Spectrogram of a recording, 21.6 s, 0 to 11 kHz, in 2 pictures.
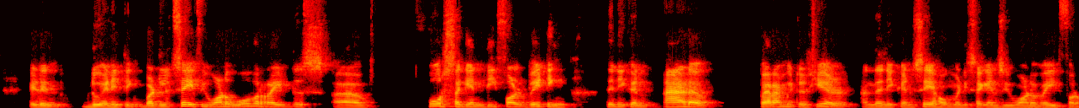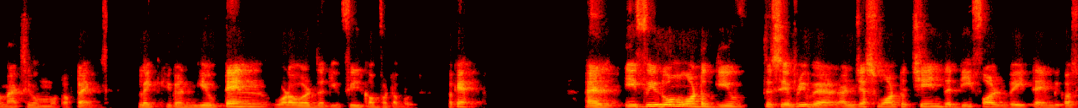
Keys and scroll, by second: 8.1 Return, 18.6 ctrl+alt+o.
